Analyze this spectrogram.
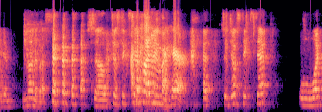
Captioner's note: laughter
